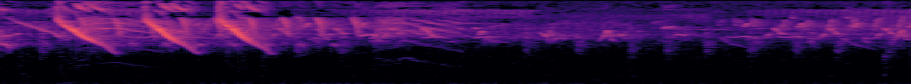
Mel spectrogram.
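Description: Eurasian siskin giving three clear, high, steeply falling call notes about a second apart, followed by a softer run of busy, twittering chatter.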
